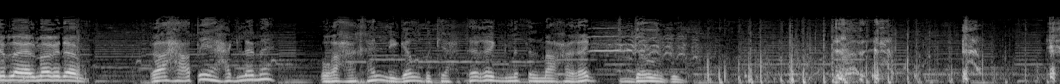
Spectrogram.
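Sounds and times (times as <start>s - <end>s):
speech: 0.0s - 7.3s, 8.4s - 8.9s
carriage horse whinnying: 5.7s - 10.5s
carriage horse hooves clattering: 6.2s - 10.5s.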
